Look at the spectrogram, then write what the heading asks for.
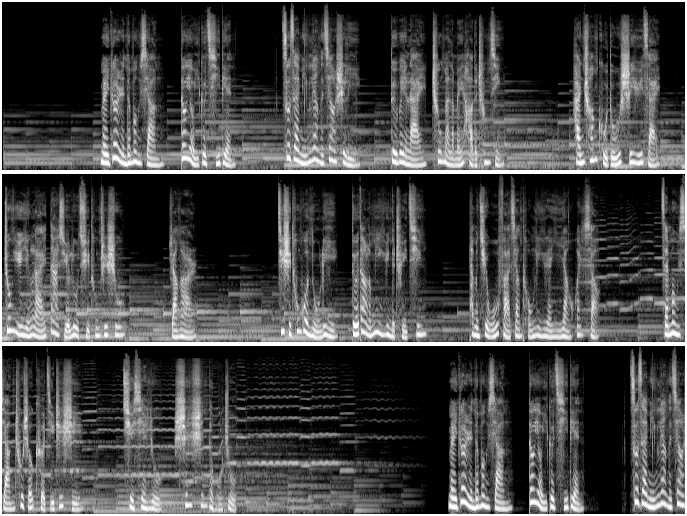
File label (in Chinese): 女国 专题 学校 梦想 稳重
